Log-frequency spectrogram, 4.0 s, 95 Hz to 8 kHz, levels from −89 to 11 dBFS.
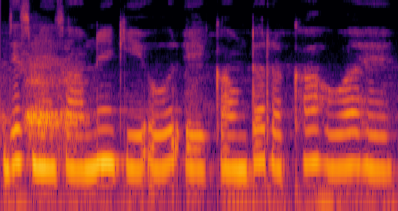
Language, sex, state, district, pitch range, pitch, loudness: Hindi, male, Uttar Pradesh, Lucknow, 235-255 Hz, 240 Hz, -15 LUFS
